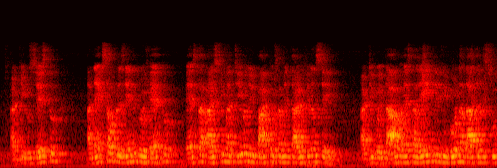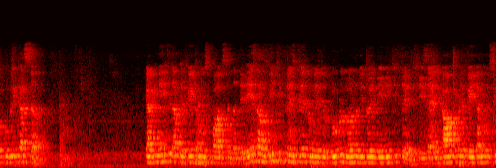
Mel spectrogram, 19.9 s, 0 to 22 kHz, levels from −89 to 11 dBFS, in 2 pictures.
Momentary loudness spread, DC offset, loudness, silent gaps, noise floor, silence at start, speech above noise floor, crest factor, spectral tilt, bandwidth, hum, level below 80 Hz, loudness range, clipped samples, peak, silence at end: 10 LU; under 0.1%; -34 LUFS; none; -56 dBFS; 0 s; 23 dB; 18 dB; -7 dB/octave; 7.8 kHz; none; -60 dBFS; 4 LU; under 0.1%; -16 dBFS; 0 s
